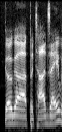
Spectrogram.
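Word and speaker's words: Goga Bitadze: So those names are from Indiana, Goga Batadze,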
